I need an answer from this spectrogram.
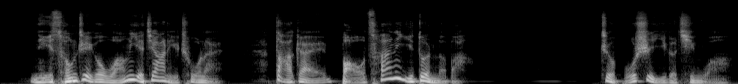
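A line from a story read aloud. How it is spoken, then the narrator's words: Laughing. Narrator (Chinese): 安德烈亚笑着回答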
